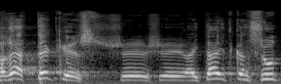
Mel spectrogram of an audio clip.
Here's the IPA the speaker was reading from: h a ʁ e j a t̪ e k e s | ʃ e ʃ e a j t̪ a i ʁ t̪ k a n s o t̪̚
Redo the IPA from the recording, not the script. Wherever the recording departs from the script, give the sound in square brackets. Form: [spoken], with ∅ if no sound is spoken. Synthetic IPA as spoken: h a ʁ e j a t̪ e k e s | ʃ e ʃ e a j t̪ a i [∅] t̪ k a n s [u] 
